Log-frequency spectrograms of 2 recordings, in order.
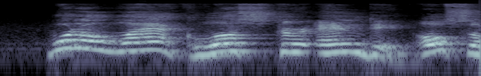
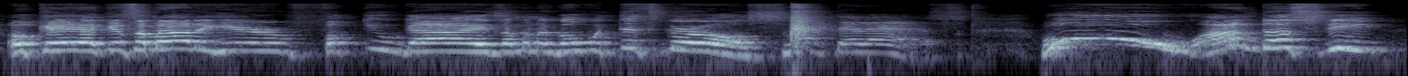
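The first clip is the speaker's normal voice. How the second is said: mock oblivious jerk, higher-pitched; hammed-up carefree exit with a high whoop; Dusty; 5 semitones higher than usual. Reviewer mocks Dusty outing himself, hammed-up careless jerk. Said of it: "which was just".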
